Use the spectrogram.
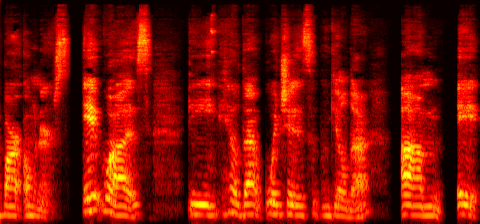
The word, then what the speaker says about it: Gilda: So, it is the hilt. Hilda. Okay. However, in English it would be pronounced Gilda.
